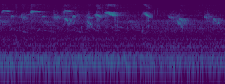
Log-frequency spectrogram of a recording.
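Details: Several birds in a small flower garden on a fine day chirp in quick, high, irregular bursts over a steady low rumble of background noise.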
